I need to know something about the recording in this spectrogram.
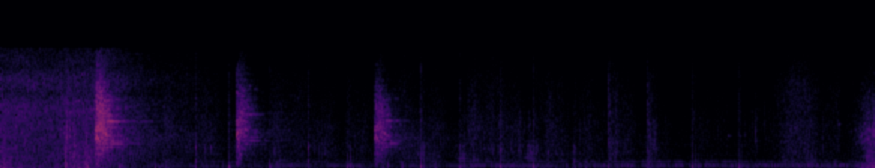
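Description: Armoured footsteps clank steadily on a hard floor.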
